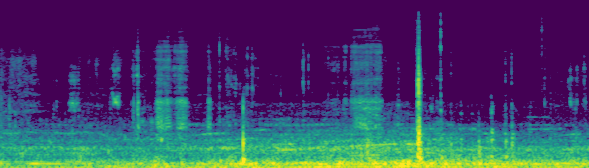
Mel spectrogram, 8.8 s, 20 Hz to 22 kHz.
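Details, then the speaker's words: Tata Altroz after left-side rattle repair, driven through first to fifth gears with and without acceleration at 60 km/h: road and engine hum with only faint odd clicks, no repeating left-side rattle; cabin quiet, no body rattle. "कोई नॉइस नहीं, कोई भी नॉइज नहीं है। 60 है, स्पीड 60 की है, कोई भी नॉइज नहीं है।"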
